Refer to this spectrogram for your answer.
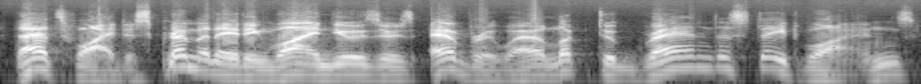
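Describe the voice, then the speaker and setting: Animated, bright American radio announcer. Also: male voice, mid-range voice, moderate pace, no room sound. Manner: polished, promotional. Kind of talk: 1940s radio sponsor announcing, scripted.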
